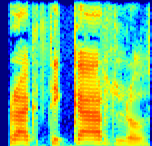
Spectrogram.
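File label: to Practice It masculine, Spanish, female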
